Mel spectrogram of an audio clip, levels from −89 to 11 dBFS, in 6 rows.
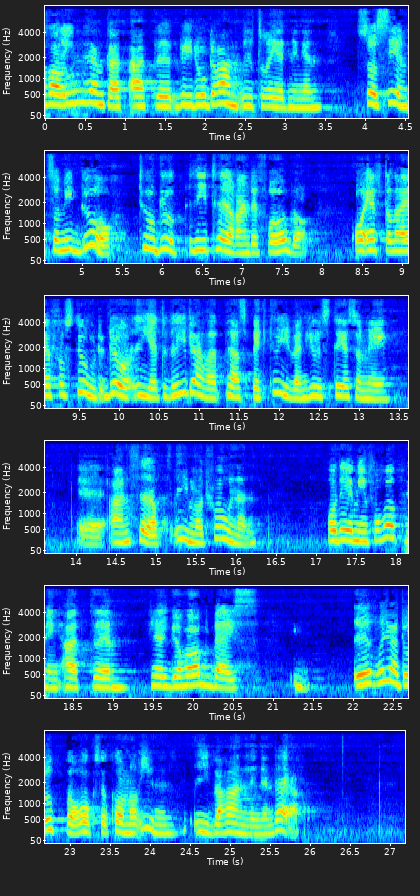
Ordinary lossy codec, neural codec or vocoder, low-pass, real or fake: MP3, 32 kbps; codec, 32 kHz, 1.9 kbps, SNAC; 7.2 kHz; fake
